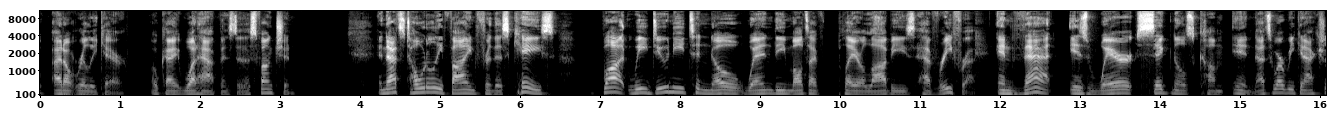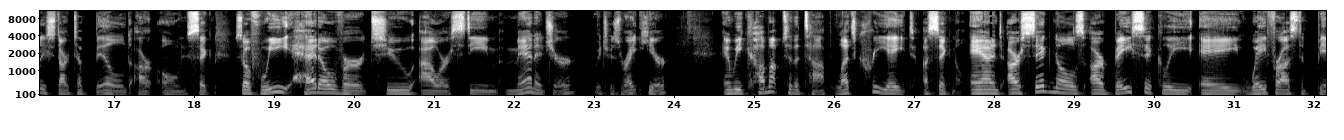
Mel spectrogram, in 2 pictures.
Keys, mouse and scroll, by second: 22.7 click, 23.7-24.2 scroll down 5, 24.2-25.7 scroll, 25.7 click, 25.7 scroll, 27.7 click, 28.0-29.2 scroll, 29.2-29.5 scroll.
